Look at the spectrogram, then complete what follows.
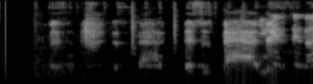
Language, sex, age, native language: Icelandic, male, 15, Icelandic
